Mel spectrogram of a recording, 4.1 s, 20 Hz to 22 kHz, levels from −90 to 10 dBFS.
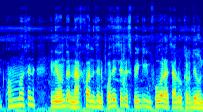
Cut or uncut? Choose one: uncut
